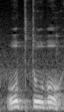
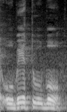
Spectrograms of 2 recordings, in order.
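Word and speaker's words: וּבְטוּבוֹ: Mire aquí, ubtubo, no se dice ubetubo. ¿Por qué? Porque viene la segunda letra de la palabra.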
